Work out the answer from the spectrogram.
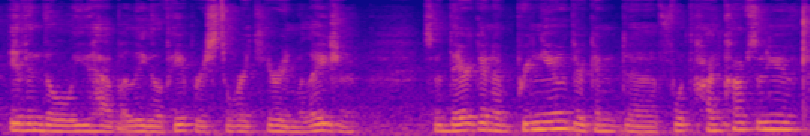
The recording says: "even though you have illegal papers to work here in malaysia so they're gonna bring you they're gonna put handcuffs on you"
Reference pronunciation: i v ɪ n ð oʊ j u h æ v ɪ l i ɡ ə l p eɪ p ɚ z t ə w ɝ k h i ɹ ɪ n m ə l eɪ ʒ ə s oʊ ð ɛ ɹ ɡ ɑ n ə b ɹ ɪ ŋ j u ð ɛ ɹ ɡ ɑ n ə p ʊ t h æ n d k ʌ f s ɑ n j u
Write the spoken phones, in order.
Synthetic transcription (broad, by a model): i v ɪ n ð oʊ j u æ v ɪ l i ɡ l p eɪ p ɚ z t ə w ɝ k h i ɹ ɪ n m ə l eɪ ʒ ə s oʊ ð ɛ ɹ ɡ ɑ n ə b ɹ ɪ ŋ j u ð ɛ ɹ ɡ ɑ n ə f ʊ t h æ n k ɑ p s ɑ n j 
